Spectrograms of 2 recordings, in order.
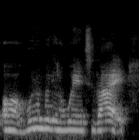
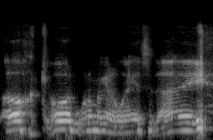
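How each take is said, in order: First: It sounds excited and eager. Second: It sounds dreading and weary.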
